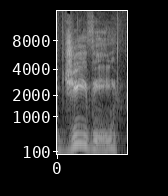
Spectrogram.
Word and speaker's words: Givi: box now what i settled on was a gv and that is the way you pronounce it according to the company i know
